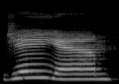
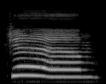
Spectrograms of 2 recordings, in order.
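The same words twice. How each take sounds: First: "J M." said slowly as two separate syllables; drawn-out Jem. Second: "Jem." stretched high into two syllables, like Je-em. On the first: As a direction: spell out "J M." as two beats. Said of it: "Say it like this". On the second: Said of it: "like this". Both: Shown as a demonstration.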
